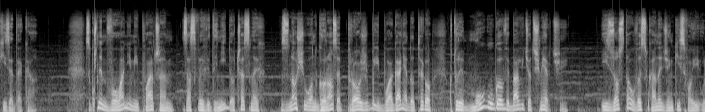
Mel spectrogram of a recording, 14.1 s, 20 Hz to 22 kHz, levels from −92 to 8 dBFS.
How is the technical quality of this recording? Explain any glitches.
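The recording has six skips where audio goes missing. These are most likely dropped buffers (overruns): the capturing program fell behind, the hardware overwrote samples it had not yet collected, and the audio on either side was spliced together. At 1.88, 6.66, 7.47, 8.49, 9.9 and 12.97 s, each gap causes an abrupt jump forward in the sound rather than a silence. The losses at 1.88, 6.66 and 12.97 s are roughly 150 ms, the one at 7.47 s about 100 ms, and those at 8.49 and 9.9 s only a few tens of milliseconds.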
